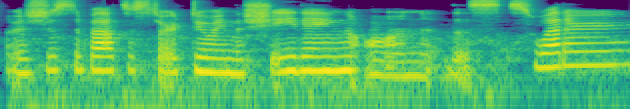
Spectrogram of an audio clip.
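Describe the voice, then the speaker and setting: A woman hosting a casual art livestream, chatting with viewers in an expressive, welcoming way. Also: a little high, unhurried, vocal fry. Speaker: streamer, host of an art livestream. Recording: music behind the voice. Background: music.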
